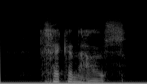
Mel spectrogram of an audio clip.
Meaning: 1. a madhouse, asylum for the insane 2. a madhouse, crazy place and/or situation
- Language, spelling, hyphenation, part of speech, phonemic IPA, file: Dutch, gekkenhuis, gek‧ken‧huis, noun, /ˈɣɛ.kə(n)ˌɦœy̯s/, Nl-gekkenhuis.ogg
